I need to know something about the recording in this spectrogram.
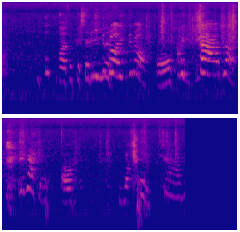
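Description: Children shout and chatter nearby.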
